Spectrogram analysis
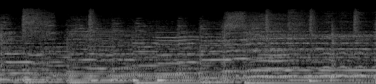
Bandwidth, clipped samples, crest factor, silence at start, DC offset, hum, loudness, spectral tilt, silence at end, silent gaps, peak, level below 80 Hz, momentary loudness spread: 14.5 kHz; under 0.1%; 14 dB; 0 s; under 0.1%; none; -29 LUFS; -4.5 dB/octave; 0 s; none; -16 dBFS; -40 dBFS; 3 LU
